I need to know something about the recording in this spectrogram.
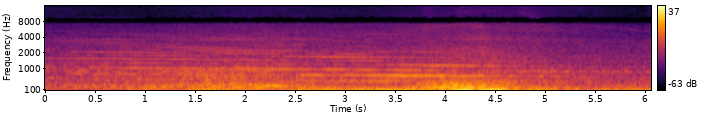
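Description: A fire truck roars loudly as it drives past close by.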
